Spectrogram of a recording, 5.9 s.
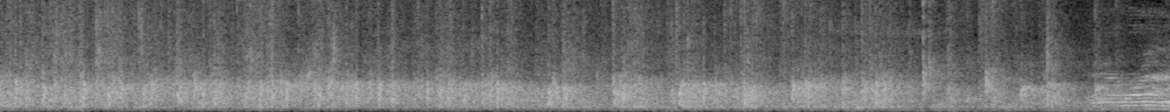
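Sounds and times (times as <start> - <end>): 
audience applause for two honorees: 0.0 - 5.7.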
